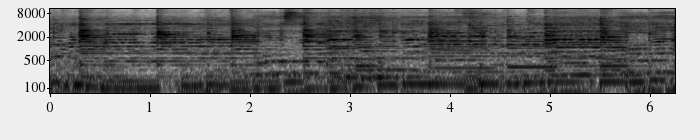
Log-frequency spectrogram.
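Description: Live norteño band music led by a button accordion, over a steady bass line and drums.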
